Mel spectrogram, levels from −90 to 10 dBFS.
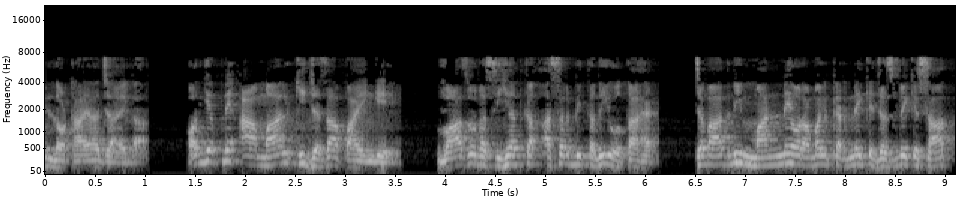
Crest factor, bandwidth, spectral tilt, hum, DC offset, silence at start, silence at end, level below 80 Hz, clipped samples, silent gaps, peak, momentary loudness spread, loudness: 16 dB; 7.2 kHz; -4.5 dB/octave; none; under 0.1%; 0 s; 0 s; -58 dBFS; under 0.1%; none; -8 dBFS; 5 LU; -23 LUFS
